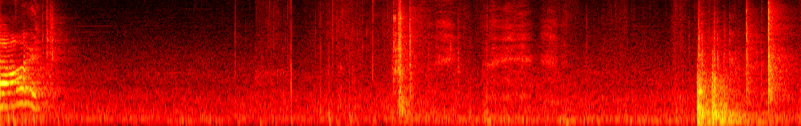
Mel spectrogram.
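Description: A door handle rattles and clicks.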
